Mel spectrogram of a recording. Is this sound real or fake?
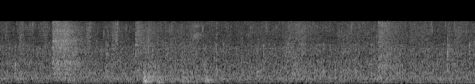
real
